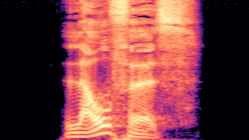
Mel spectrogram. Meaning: genitive singular of Lauf
- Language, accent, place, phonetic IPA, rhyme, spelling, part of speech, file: German, Germany, Berlin, [ˈlaʊ̯fəs], -aʊ̯fəs, Laufes, noun, De-Laufes.ogg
